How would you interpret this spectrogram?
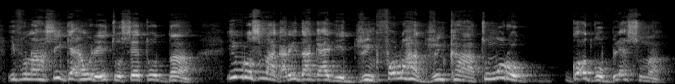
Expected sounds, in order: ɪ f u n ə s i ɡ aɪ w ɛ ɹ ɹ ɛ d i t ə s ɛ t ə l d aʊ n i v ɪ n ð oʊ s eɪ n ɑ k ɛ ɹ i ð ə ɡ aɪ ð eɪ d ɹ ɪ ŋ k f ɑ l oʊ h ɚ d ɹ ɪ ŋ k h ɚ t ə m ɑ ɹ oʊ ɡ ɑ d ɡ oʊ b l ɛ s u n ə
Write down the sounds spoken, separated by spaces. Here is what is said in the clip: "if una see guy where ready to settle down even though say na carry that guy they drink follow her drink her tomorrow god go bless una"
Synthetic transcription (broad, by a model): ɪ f u n ə s i ɡ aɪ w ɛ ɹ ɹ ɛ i t ə s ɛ t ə d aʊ i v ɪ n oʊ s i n ɑ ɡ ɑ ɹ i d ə ɡ aɪ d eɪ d ɹ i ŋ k f ɑ l oʊ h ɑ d ɹ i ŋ k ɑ t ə m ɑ ɹ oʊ ɡ ɑ d ɡ oʊ b l ɛ s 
